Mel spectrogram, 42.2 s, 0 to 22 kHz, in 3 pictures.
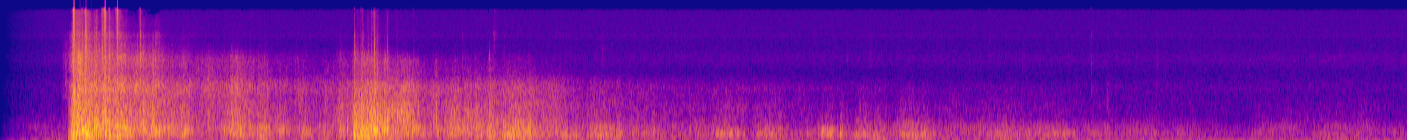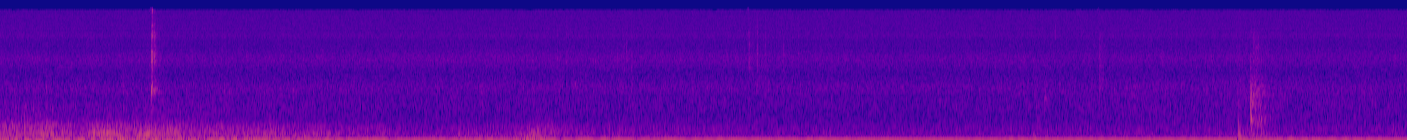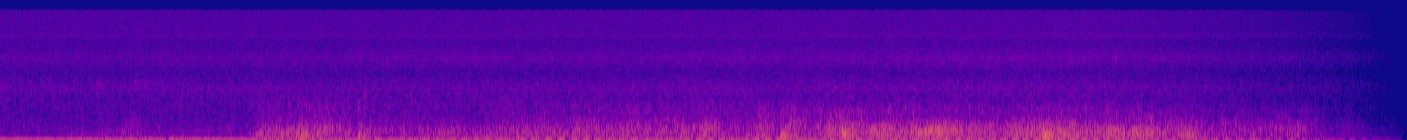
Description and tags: This was a very very close lightning strike to me. Recorded in Pécel, Hungary, on 9thof August, 2008, in the morning before the sunrise. I opened the window to take some photographs just before it struck. After the huge flash,the sound came directly into my ears! Unfortunately not managed to take photos of cloud to ground lightningbolts. I recorded it by MP3 player.
field-recording, storm, thunderstorm, weather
